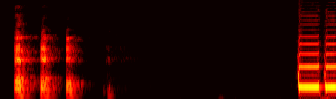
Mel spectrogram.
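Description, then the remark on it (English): A few short clipped sounds, then silence, then two loud, steady electronic beeps in quick succession as a phone call with boxer Roy Jones disconnects. “And now his phone's just disconnected, but you just had Roy Jones there.”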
